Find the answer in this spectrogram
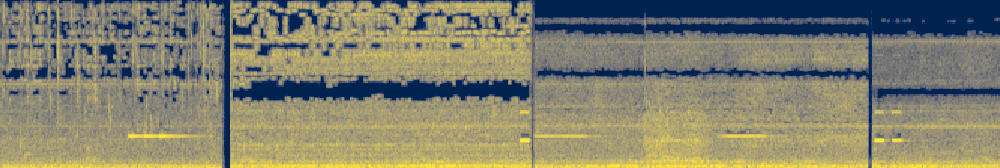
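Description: Short high electronic beeps, four in all, spread through the clip over a steady low hum and hiss. The sound drops out suddenly for an instant three times.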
